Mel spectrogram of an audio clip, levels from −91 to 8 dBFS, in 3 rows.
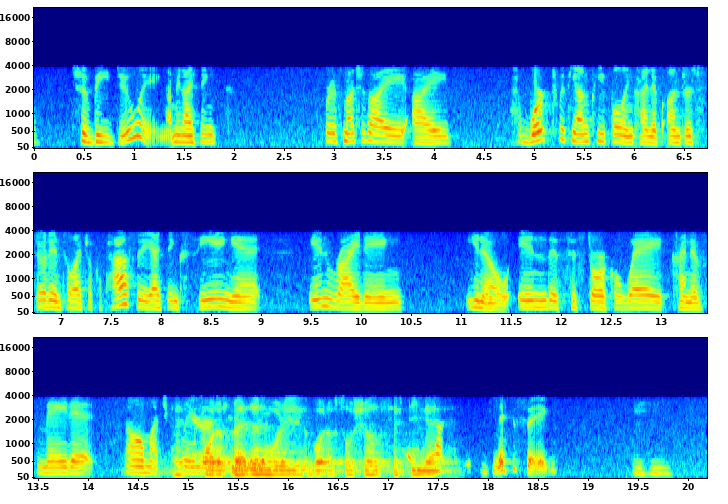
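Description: From 14.82 to 14.87 s, an echo leak appears. The far side's echo canceller likely let part of its loudspeaker pickup through, so a copy of the speech returns 234 ms late as a faint scrap about 25 dB below the talker. From 14.92 to 14.96 s, speech suppressed in double talk follows. The canceller, likely confused by both sides talking at once, pulls the talker down by roughly 5 dB, a brief dip. The leak returns from 15.14 to 15.30 s at about 20 dB down. From 15.39 to 18.05 s, the suppression deepens, gouging the speech by as much as roughly 35 dB across about two seconds of suppression. Inside that stretch, the echo surges at 15.51 to 15.55 s to equal level and again at 15.73 to 15.84 s at about 5 dB below, heard as loud, 4 kHz-limited repeats through the G.711 call path.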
